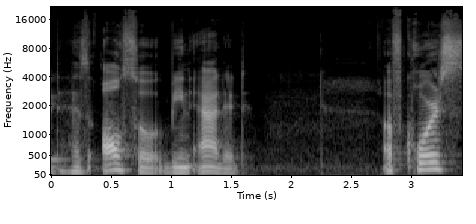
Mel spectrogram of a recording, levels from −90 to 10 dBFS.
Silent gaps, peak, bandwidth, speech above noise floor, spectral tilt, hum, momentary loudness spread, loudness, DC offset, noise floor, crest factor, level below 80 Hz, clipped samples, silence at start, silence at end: none; -6 dBFS; over 20 kHz; 38 dB; -5 dB/octave; none; 15 LU; -25 LUFS; under 0.1%; -63 dBFS; 20 dB; -64 dBFS; under 0.1%; 0 s; 0 s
